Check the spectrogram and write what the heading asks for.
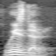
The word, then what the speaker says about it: WSDL: la description du websice le WSDL qu'on prononce wizdle alors c'est ce lien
